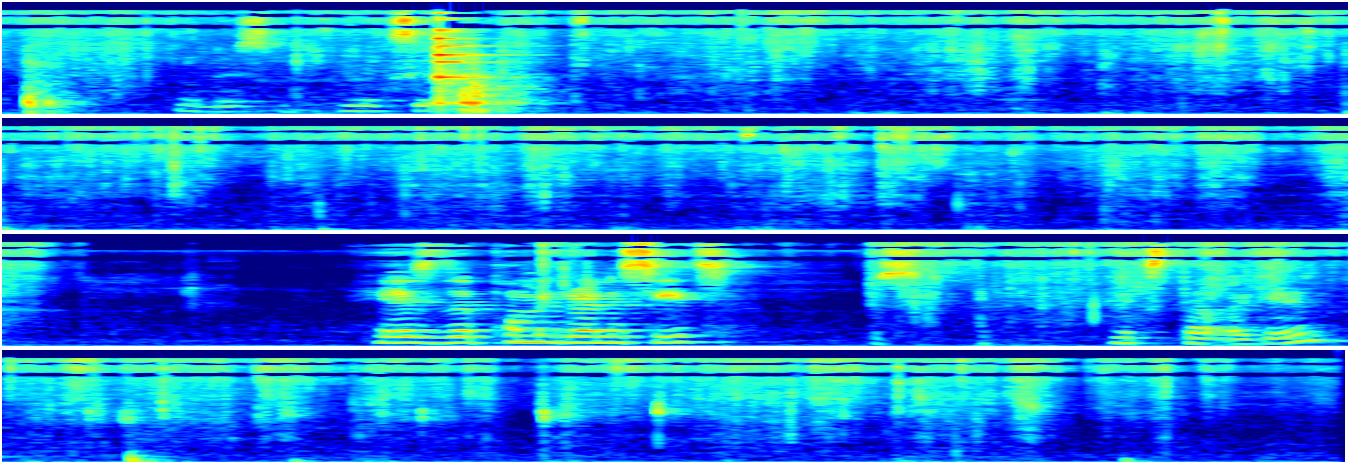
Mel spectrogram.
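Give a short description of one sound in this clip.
Gloved hands squish and mash soft food in a bowl.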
